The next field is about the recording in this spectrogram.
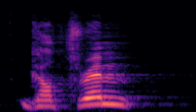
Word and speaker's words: Godthrymm: Godthrymm. – Yeah. – I've said it right. – Yep.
